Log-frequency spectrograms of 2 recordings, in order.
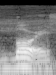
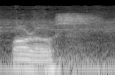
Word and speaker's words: Boros: only person that didn't die one punch was Boris in The Last Arc Boris Bor Boris Boris Boris and so pronouncing it like it's b o r i s well in reality it's b o r s boros you happy now boros yeah so um let's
